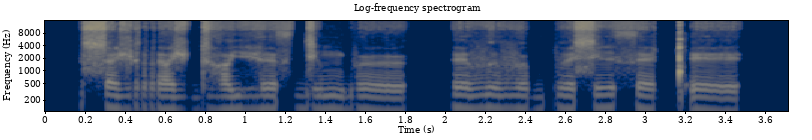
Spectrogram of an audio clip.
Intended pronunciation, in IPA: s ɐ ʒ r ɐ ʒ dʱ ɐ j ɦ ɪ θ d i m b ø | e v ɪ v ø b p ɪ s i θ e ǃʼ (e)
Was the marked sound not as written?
no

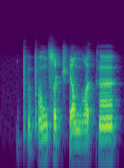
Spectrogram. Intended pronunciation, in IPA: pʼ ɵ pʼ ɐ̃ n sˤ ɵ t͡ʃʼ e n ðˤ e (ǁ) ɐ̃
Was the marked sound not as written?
yes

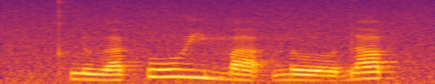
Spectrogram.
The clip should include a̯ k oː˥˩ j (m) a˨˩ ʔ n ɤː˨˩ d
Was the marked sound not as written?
no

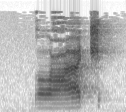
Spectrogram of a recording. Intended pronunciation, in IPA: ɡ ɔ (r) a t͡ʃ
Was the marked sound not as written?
yes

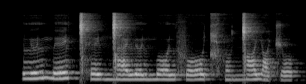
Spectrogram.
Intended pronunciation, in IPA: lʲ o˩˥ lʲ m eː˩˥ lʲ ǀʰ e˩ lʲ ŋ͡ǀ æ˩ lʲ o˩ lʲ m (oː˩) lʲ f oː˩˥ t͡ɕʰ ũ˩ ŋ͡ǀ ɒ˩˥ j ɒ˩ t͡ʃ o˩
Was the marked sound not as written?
no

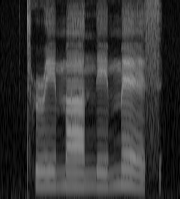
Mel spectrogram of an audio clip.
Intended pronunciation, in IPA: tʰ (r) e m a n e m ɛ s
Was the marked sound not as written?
yes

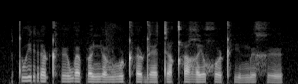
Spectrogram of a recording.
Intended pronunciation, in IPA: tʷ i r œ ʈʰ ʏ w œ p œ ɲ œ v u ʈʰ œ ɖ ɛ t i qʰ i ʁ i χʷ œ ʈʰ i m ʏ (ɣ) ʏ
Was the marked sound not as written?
yes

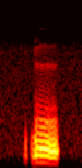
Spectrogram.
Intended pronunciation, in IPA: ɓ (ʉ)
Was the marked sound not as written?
yes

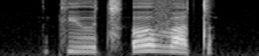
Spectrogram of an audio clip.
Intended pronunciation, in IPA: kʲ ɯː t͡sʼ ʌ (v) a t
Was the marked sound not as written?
no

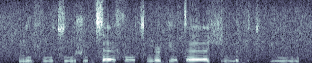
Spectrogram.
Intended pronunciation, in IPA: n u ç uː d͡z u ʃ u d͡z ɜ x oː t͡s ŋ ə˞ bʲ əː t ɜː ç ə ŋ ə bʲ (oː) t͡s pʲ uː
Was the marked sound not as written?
yes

